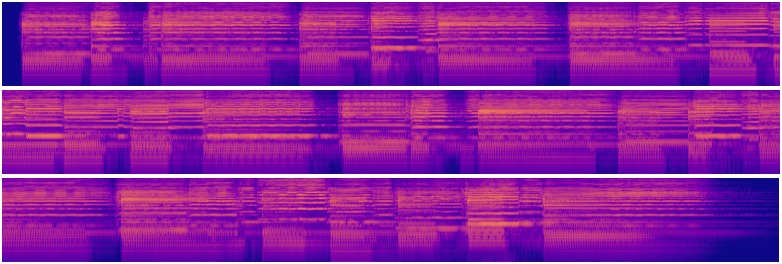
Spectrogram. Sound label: bridal chorus Guitar; wedding music; Sarasota, FL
